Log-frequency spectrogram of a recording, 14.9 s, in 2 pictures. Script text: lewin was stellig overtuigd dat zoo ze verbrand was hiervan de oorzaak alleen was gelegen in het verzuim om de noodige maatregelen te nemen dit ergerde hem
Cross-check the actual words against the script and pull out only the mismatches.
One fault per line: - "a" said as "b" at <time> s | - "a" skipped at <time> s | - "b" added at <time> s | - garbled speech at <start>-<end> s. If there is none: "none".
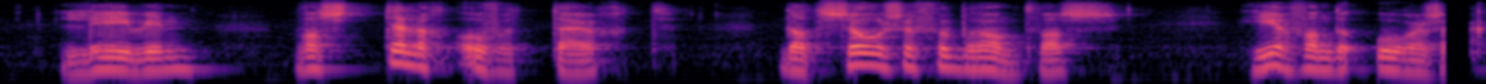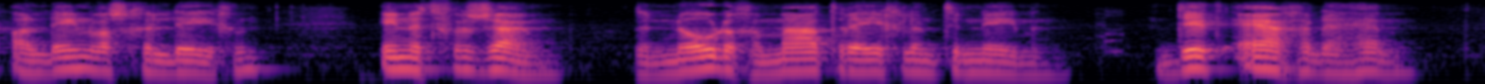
- "om" skipped at 10.2 s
